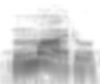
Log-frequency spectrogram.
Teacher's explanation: Actually, this one is really for all regular verbs, including the ER and IR, or in Portuguese, ir, because just the first person they have in common. Okay, so it is O, but I'm reading U, like a double O in English, and I'm stressing the syllable before.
